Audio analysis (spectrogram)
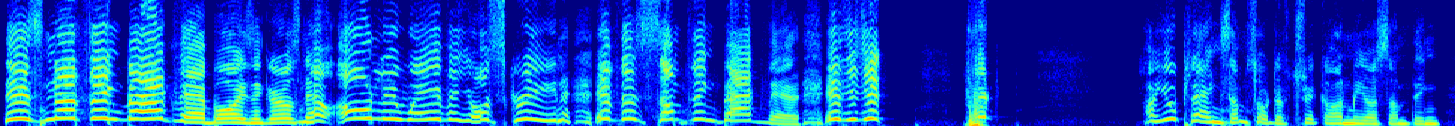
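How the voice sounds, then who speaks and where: A skittish princess from a children's puppet show, acted out by a puppeteer. The voice sits high and swoops about, exclaiming and addressing the young audience in a flustered way. The sound is dry. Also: big pitch swings, normal speed, bright, forceful tone, no echo, exaggerated voice. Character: excitable, skittish princess searching for a dragon.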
